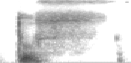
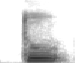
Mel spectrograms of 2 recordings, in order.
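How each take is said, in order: First: The word ends with a clear s sound. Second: The word ends on the vowel, without s. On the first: "Tiene dos pronunciaciones, tú o tus" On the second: "Tiene dos pronunciaciones, tú o tus"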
